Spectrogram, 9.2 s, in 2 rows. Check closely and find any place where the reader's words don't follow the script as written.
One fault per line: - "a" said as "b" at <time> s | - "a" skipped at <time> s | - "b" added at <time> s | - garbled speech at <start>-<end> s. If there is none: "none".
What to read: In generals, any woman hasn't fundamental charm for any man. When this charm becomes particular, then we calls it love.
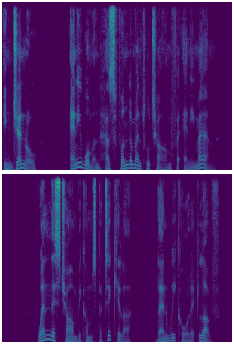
- "generals" said as "general" at 0.2 s
- "hasn't" said as "has" at 2.0 s
- "calls" said as "call" at 8.1 s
